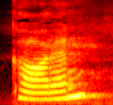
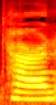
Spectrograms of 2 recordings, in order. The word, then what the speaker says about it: Karin: It's pronounced Karin, but I go by Karin, Karen, even if it's been a doozy of a year for Karens or.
